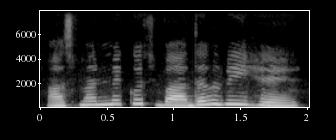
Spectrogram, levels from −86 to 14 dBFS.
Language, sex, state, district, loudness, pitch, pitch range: Hindi, female, Arunachal Pradesh, Lower Dibang Valley, -14 LUFS, 275 Hz, 235-320 Hz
